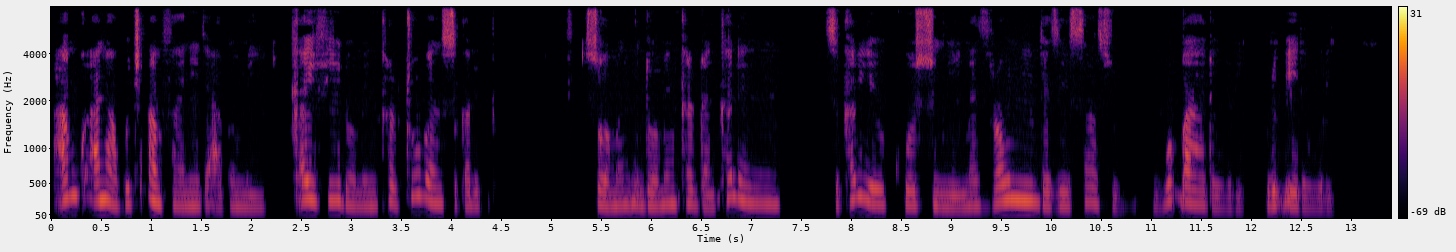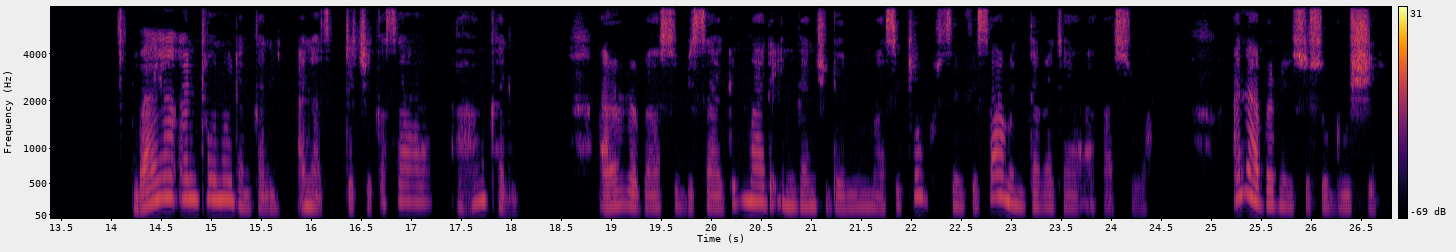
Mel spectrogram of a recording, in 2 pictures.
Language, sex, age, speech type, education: Hausa, female, 15-29, spontaneous, tertiary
